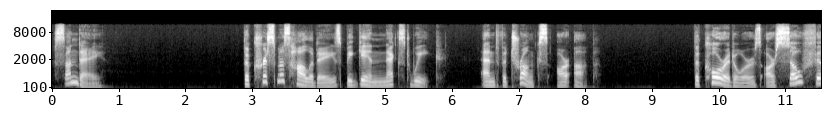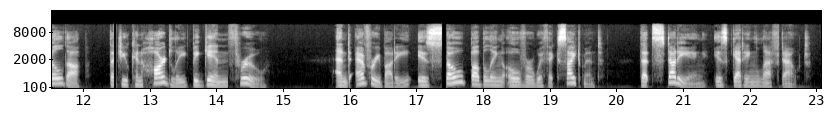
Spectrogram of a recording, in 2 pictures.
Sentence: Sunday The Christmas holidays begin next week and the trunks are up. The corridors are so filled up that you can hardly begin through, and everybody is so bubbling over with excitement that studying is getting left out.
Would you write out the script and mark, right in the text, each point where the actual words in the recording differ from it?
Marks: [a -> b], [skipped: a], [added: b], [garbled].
Sunday The Christmas holidays begin next week and the trunks are up. The corridors are so filled up that you can hardly begin through, and everybody is so bubbling over with excitement that studying is getting left out.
